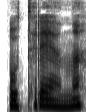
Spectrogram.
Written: å trene

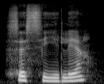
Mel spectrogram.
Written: Cecilie

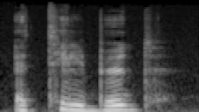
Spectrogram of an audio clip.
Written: et tilbud

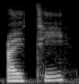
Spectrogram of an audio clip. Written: ei tid

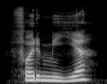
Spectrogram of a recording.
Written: for mye

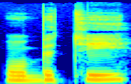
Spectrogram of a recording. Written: å bety

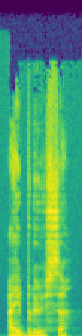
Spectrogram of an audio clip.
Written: ei bluse

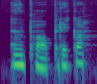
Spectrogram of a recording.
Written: en paprika

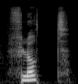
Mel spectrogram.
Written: flott

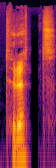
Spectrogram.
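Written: trøtt

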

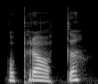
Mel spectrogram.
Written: å prate

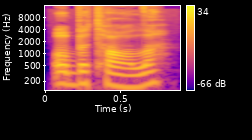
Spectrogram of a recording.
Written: å betale

